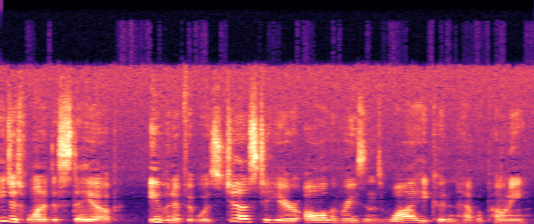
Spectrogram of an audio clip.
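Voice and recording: A natural voice, reading aloud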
